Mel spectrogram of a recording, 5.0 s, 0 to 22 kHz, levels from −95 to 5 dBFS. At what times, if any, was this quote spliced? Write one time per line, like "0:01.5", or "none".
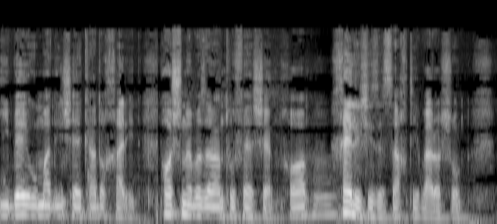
0:01.6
